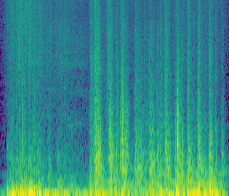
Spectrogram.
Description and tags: different rhythms of beating of the wings.
bird, flaping, wings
